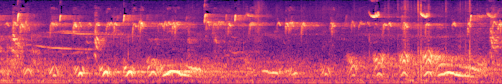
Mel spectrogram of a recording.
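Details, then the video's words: Barred owl calling in a quick series of arched, yelping hoots over the first two seconds, with a few more near the end, amid busy high chirps from other birds. "Barred Owl Calling"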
